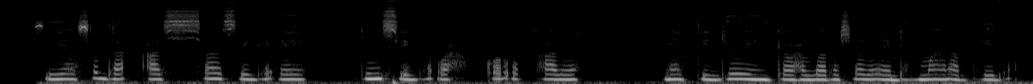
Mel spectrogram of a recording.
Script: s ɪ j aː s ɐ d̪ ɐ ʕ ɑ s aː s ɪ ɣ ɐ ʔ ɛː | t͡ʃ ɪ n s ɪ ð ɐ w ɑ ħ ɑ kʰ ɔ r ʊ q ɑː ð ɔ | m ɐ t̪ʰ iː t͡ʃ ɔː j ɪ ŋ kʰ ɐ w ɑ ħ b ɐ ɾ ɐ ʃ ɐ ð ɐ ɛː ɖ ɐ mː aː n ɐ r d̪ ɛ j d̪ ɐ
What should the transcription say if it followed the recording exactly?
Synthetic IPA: s ɪ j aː s ɐ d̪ ɐ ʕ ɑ s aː s ɪ ɣ ɐ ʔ ɛː | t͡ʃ ɪ n s ɪ ɣ ɐ w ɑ ħ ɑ kʰ ɔ r ʊ q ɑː ð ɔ | n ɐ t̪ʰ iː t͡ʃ ɔː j ɪ ŋ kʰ ɐ w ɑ ħ b ɐ ɾ ɐ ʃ ɐ ð ɐ ɛː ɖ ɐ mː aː n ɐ r d̪ ɛ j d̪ ɐ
